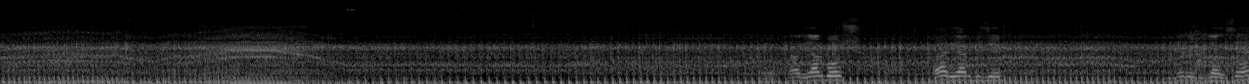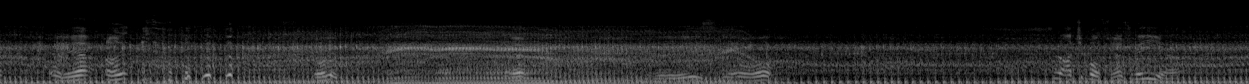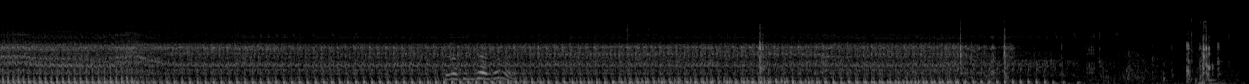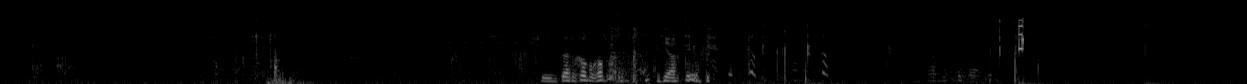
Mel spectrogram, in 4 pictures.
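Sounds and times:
vehicle engine running: 0:00.0 - 0:35.9.

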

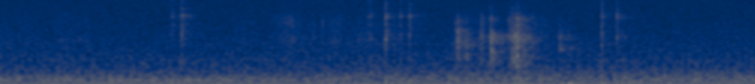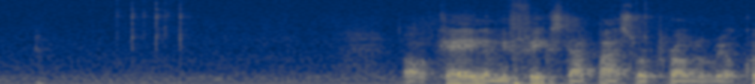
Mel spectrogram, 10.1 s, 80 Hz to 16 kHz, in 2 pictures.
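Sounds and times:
steady low hum: 0:00.0 - 0:10.0
keyboard typing: 0:02.4 - 0:04.2, 0:05.8 - 0:06.4.

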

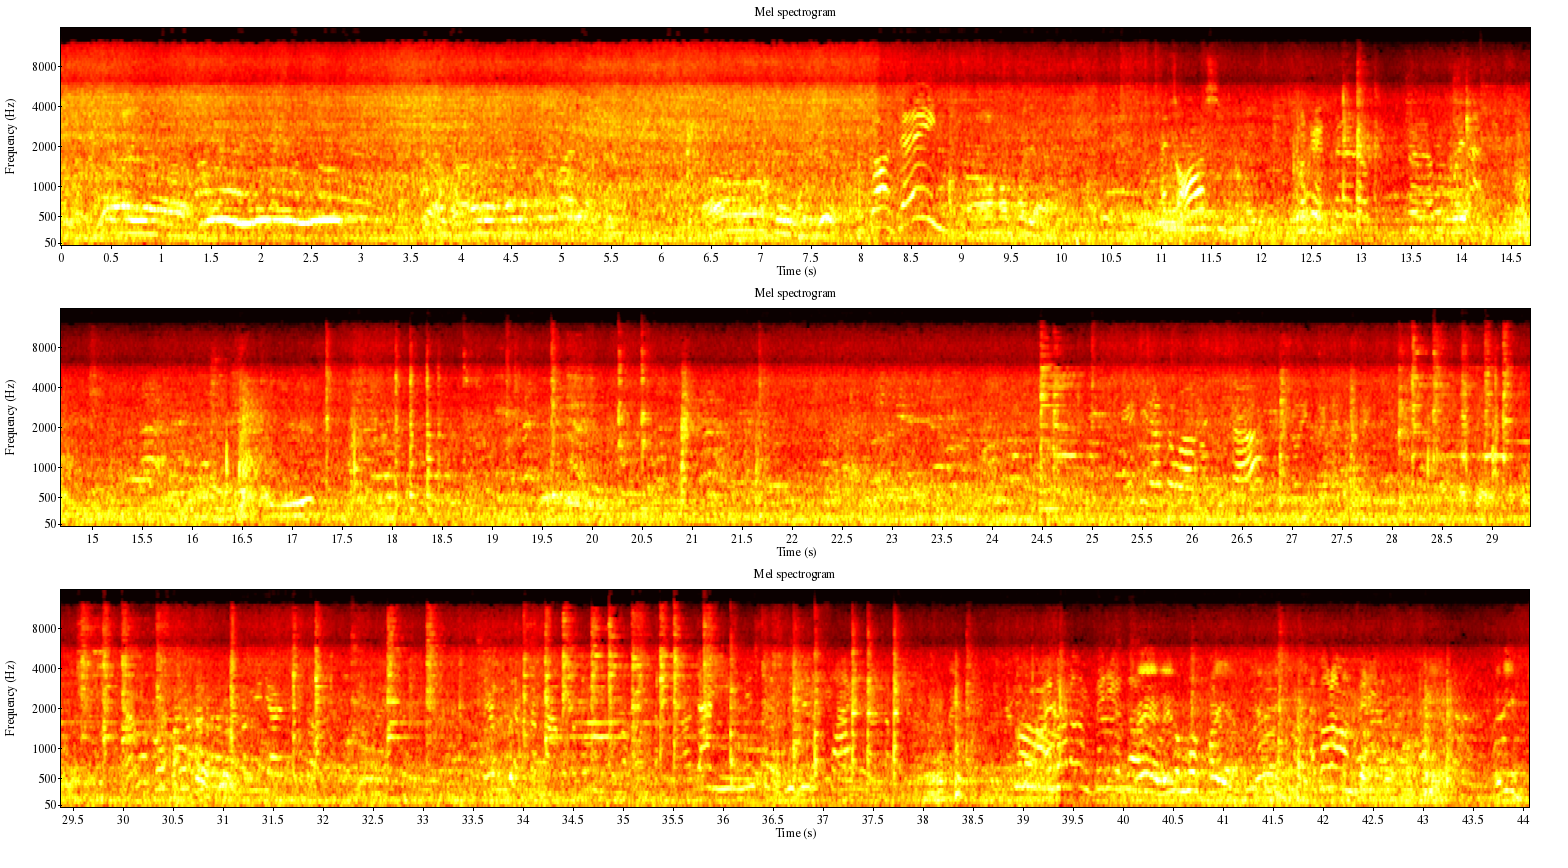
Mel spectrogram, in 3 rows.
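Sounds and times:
background voices chattering: 0:00.0 - 0:44.0
vegetables sizzling on griddle: 0:00.0 - 0:44.0.

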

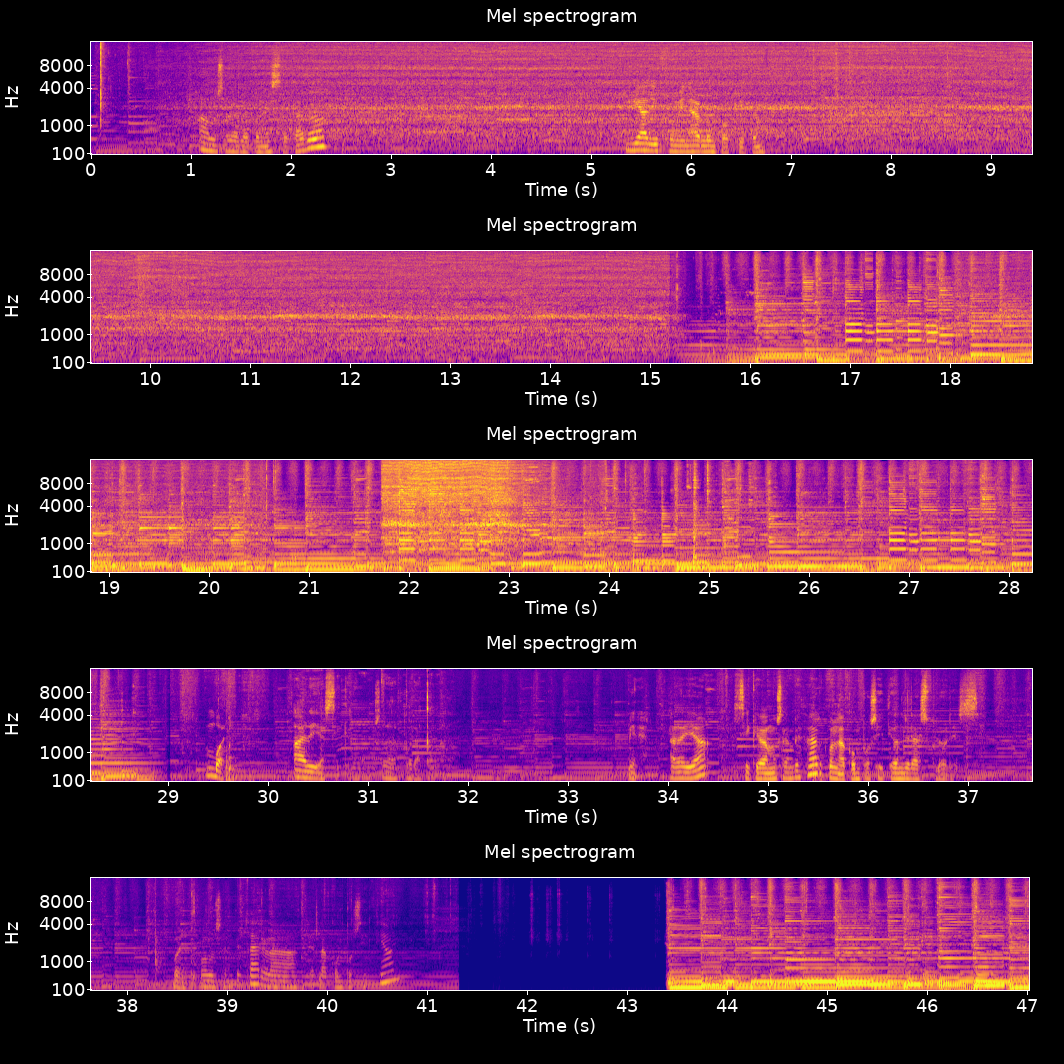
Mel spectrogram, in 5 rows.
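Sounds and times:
hair dryer running: 0:00.0 - 0:15.4, 0:17.6 - 0:20.8, 0:21.5 - 0:25.2
background music: 0:00.0 - 0:41.3, 0:43.4 - 0:47.0.

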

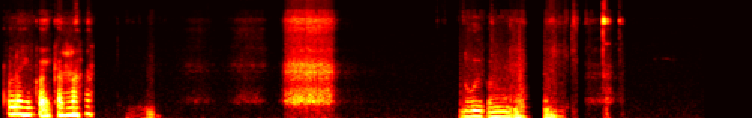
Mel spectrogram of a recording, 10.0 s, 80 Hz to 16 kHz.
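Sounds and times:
woman breathing: 0:02.4 - 0:04.6.

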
